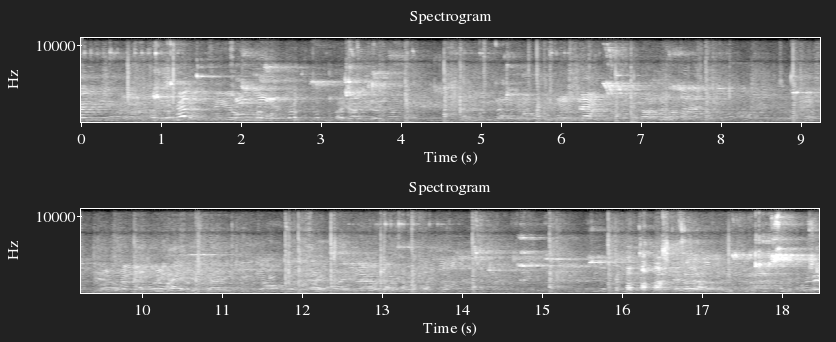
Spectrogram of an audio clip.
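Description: A basketball bouncing now and then on a hardwood gym floor, over the indistinct voices of players calling out on the court.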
